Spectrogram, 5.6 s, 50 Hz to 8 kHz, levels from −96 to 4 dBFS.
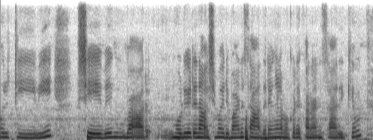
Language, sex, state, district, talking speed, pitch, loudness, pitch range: Malayalam, female, Kerala, Kollam, 130 wpm, 230 Hz, -18 LUFS, 205-240 Hz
